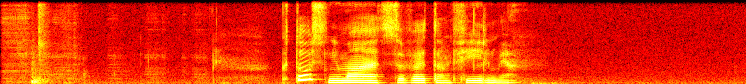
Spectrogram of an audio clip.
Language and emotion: Russian, sad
